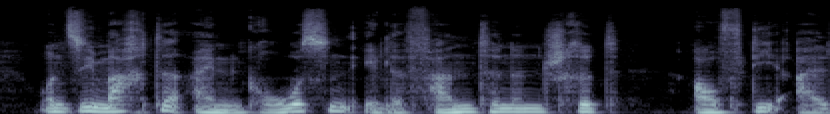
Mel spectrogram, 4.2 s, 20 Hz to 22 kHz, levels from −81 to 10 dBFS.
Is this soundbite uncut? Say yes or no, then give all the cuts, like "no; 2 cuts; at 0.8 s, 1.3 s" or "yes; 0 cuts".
yes; 0 cuts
